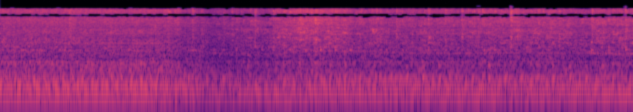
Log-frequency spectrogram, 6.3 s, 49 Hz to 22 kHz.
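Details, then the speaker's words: Car "Abe" after new fuel pump, new starter, cleaned tank and about 2 gallons of fuel, first run since 2019: steady smooth engine note with a brief rev change, no knocks or misses; runs healthy, brakes still needed. "Well, there you have it. First time and since 2019 that anyone knows of that that car ran or alone moved on its own power."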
